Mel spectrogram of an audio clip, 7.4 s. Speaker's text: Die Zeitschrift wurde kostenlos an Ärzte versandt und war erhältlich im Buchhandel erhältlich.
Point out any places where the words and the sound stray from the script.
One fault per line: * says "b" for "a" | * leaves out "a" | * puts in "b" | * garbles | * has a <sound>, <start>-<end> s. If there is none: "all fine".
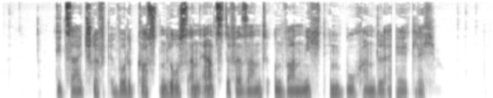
* says "nicht" for "erhältlich"
* has a dropout, 5.9-5.9 s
